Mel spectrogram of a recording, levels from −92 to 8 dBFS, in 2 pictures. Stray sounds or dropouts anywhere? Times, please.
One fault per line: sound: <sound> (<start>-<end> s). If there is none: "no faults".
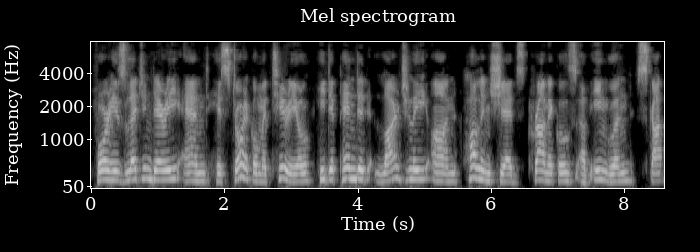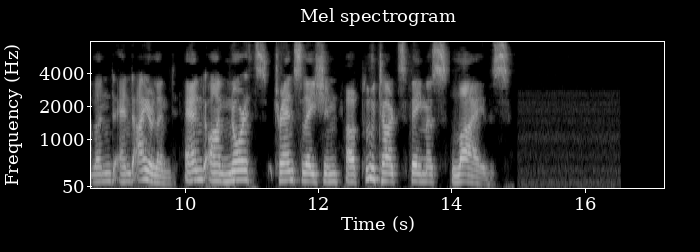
no faults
